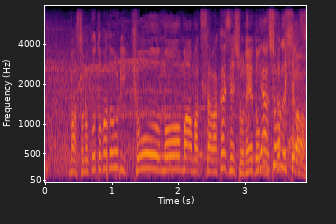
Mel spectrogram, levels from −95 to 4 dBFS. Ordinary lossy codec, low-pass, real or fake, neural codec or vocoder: none; 7.2 kHz; real; none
